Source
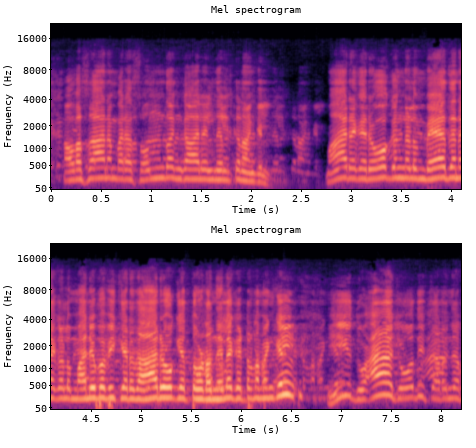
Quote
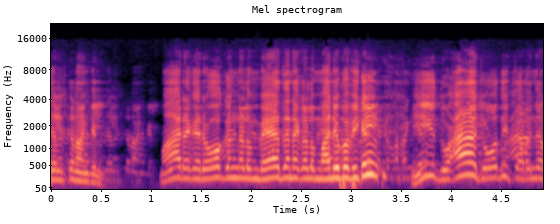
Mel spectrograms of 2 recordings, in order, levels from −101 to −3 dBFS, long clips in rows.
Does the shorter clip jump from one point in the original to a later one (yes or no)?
yes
